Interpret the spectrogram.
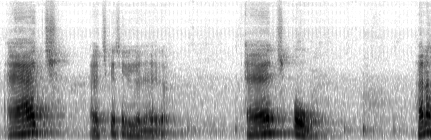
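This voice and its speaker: A man's voice: high voice, darkish tone. Man teaching grammar step by step. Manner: explains step by step, asks the class rhetorical questions; spells out letters slowly. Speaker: English teacher. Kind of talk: classroom-style grammar lesson.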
